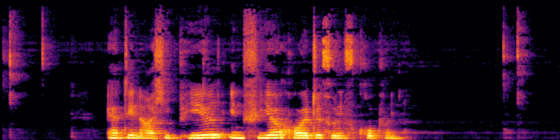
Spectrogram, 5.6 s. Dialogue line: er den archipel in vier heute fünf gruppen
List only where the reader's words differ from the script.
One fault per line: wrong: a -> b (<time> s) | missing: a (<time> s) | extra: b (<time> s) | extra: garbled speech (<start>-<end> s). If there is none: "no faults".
no faults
